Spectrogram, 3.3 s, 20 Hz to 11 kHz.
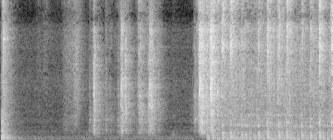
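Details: McCulloch D30 vintage chainsaw after MC5 carburetor rebuild, bar and chain fitted: after a few light knocks it catches and settles into a steady, even two-stroke idle; running healthy.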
